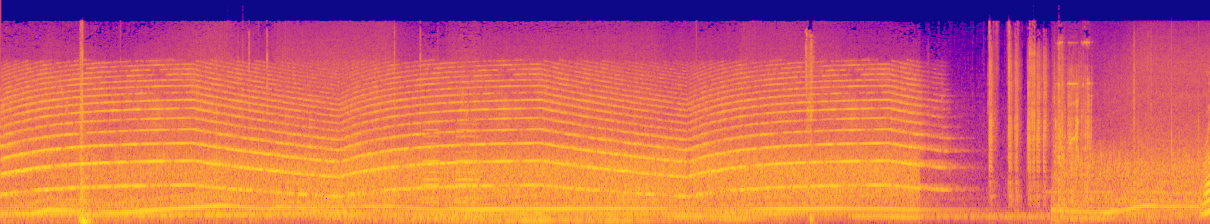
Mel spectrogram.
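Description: An ambulance siren in the L.A. Noire video game wails loud and steady in rising and falling sweeps for most of the stretch, then cuts out near the end into a few brief clunks before a low tone resumes.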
